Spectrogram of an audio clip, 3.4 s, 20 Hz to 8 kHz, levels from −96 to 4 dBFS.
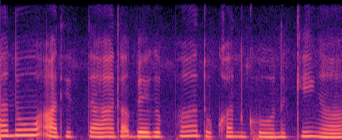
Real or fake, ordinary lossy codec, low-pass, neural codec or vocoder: real; none; none; none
